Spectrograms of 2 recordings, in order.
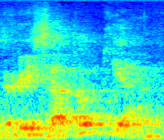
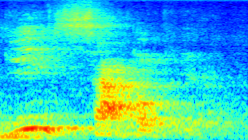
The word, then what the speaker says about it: Guisatokia: Entonces la R, claro, en un bronce de Botorrita empieza Risatokia. No es Risatokia, es Guisatokia. Guisatokia es un listado de personas.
